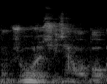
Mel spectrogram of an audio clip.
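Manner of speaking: lightly voiced talking toy robot; a hint of a robot greeting. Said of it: "on a un super robot".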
